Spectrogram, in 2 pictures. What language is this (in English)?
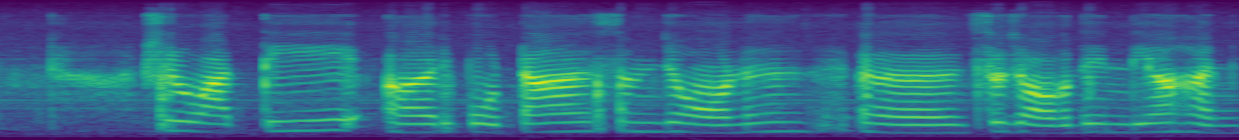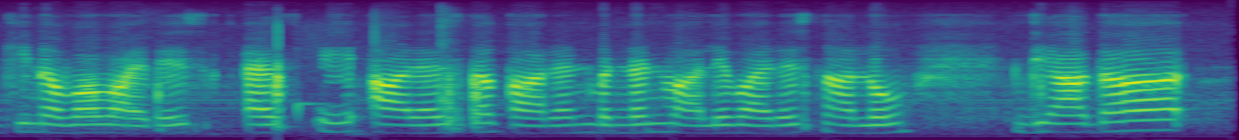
Punjabi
